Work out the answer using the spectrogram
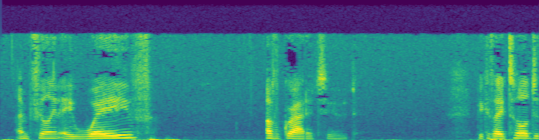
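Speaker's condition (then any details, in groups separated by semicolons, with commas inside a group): No condition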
